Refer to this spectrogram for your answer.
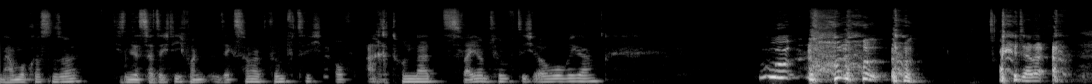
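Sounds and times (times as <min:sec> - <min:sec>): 
speech: 0:00.0 - 0:06.2, 0:07.7 - 0:09.3, 0:10.0 - 0:10.7
person coughing: 0:07.9 - 0:09.2, 0:09.9 - 0:10.8.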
